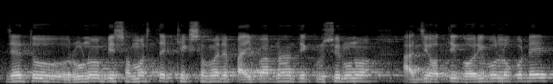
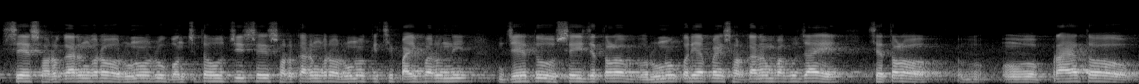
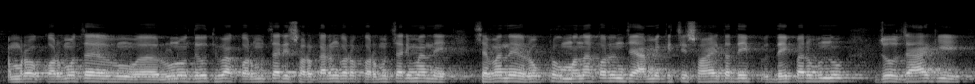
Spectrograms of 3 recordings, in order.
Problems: none marked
